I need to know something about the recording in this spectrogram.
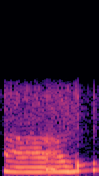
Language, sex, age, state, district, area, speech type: Kannada, female, 18-30, Karnataka, Davanagere, rural, conversation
